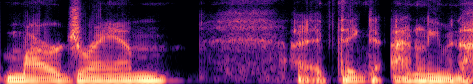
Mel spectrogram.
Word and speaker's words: marjoram: teaspoon of dried marjoram, not margarine, but marjoram.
